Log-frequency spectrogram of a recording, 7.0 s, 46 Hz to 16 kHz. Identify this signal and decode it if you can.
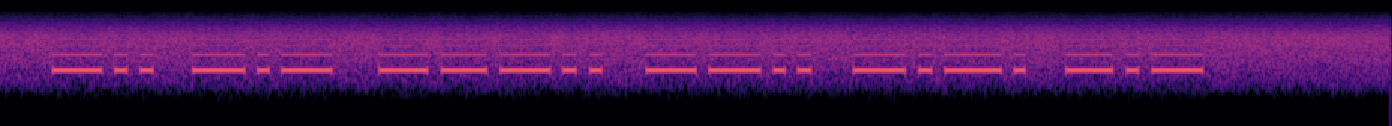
Morse code, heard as a keyed tone, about 19 wpm, 630 Hz. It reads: DK8ZCK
